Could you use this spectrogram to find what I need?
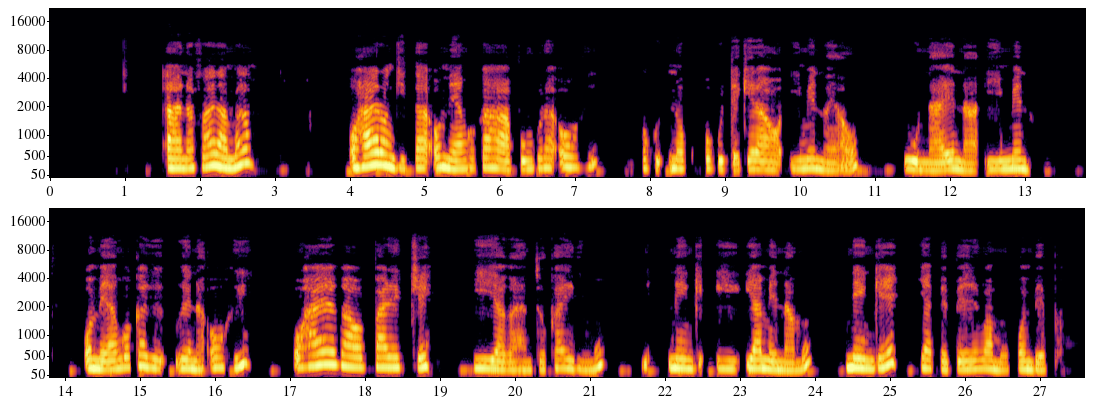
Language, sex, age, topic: Oshiwambo, female, 18-24, agriculture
